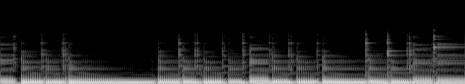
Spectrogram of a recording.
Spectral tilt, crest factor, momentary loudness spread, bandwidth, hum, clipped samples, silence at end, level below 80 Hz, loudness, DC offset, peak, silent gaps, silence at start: -13 dB/octave; 10 dB; 2 LU; 2.8 kHz; 50 Hz at -25 dBFS; under 0.1%; 0 s; -20 dBFS; -15 LUFS; under 0.1%; -2 dBFS; none; 0 s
